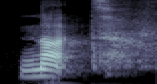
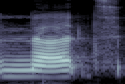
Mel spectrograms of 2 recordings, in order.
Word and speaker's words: Nut: preferences so we've got nut that's how you pronounce it this is not nut and she is a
